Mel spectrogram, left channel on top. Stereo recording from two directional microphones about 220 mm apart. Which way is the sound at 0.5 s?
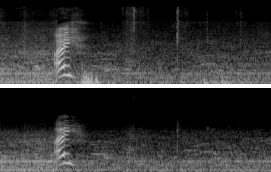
30° left (ahead or behind).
